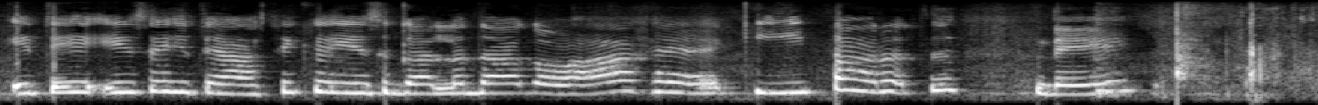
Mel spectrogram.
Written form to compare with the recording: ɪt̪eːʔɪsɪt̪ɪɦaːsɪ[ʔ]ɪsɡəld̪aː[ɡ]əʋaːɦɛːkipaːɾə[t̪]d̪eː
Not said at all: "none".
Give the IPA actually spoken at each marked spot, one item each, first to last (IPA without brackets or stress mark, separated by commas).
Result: k, ɡ, t̪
